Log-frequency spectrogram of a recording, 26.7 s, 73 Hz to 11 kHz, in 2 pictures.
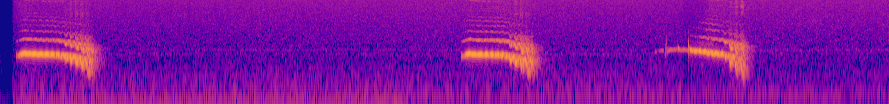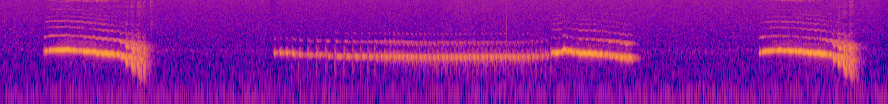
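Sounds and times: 
eastern screech owl eerie descending whinnies: 0.2s - 1.6s, 6.9s - 8.2s, 9.8s - 11.3s, 14.0s - 15.6s, 17.4s - 23.0s, 24.7s - 26.3s.

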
